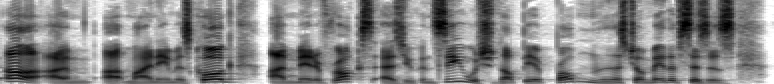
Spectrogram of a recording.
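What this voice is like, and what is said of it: Polite New Zealand accent. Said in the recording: “Taika Waititi doing, like, you know, a polite New Zealand accent, which he has said he based on, like, bouncers from in clubs in New Zealand”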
